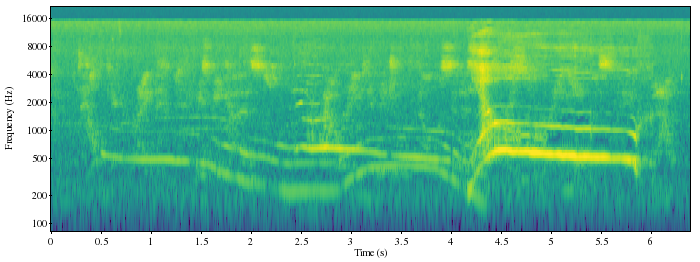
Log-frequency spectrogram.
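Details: Free-roaming neighbourhood cats squaring off outside a front door: drawn-out wavering yowls that slide up and down, ending in a louder rising-then-level wail, with a person talking quietly nearby.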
